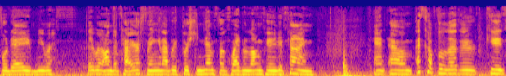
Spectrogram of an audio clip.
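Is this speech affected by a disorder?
Yes: profound deafness; genetic auditory nerve damage, born hearing or hard of hearing, profoundly deaf by age five; cochlear implants a couple years ago, bypass damaged nerve, formerly hearing aids, groups still hard; deaf voice, sounds different, sometimes taken for German accent, once reported as drunk slurring.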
